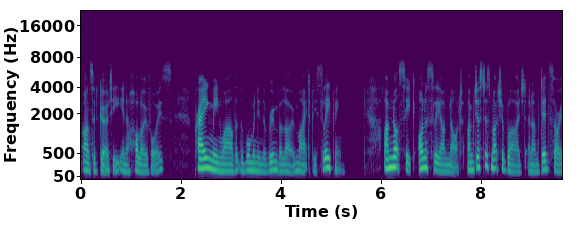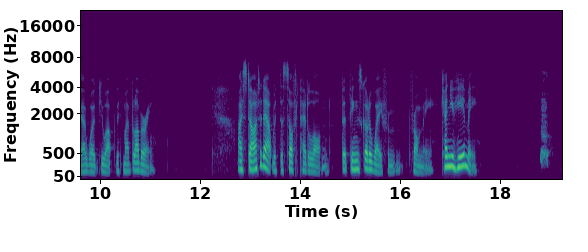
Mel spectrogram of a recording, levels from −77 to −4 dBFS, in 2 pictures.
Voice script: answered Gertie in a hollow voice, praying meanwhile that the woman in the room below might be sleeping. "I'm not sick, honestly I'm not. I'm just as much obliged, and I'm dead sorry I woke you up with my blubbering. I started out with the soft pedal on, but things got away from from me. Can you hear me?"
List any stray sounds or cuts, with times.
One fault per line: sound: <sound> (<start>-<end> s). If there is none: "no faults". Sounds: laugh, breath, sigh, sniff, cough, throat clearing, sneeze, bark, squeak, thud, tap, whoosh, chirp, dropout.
sound: bark (18.8-19.1 s)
